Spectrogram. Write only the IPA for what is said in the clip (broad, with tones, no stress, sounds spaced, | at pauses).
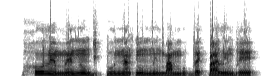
h o˦ l ɛ̃˦˨ m ɛ̃˨˦ n ũ˦˨ ɡ i˧ k͡p u˦ n ã˦˨ k͡p ũ˨˦ m ĩ˦˨ m a˨˦ m u˦ b ɛ˦ k͡p a˧ l ĩ˦ b e˦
